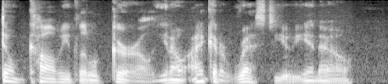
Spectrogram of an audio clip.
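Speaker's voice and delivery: mock tough, intimidating voice. Retelling a game scene where a character acts tough: imitating acting all intimidating. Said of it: "she's trying to act, like, all intimidating".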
